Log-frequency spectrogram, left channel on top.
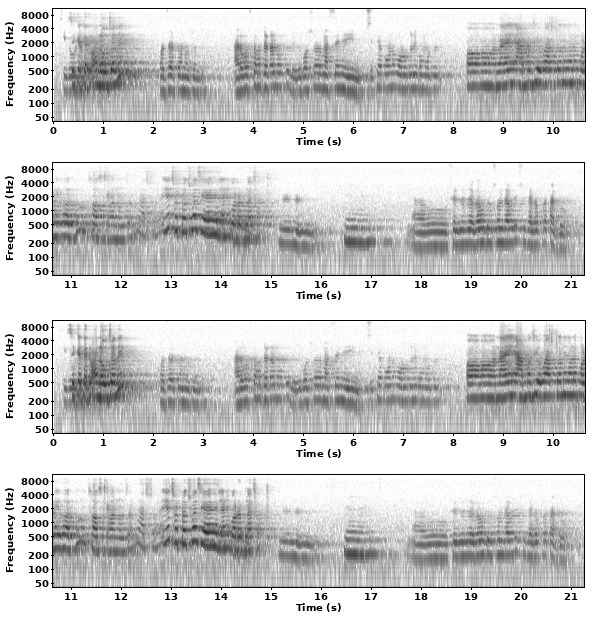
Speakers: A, on the left; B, on the right.
A: ଯୋଉ
B: ସେ କେତେ
A: ଜାଗାକୁ
B: ଟଙ୍କା
A: ଯାଏ
B: ନୋଉଛନ୍ତି?
A: ହଜାର ଟଙ୍କା ନୋଉଛନ୍ତି। ଆର ବର୍ଷ ହଜାର ଟଙ୍କା ନଉଥିଲେ ଏ ବର୍ଷ ମାସେ ହେଇନି ଦେଖିଆ କଣ ବଢଉଛନ୍ତି କମଉଛନ୍ତି।
B: ଓହୋ ନାଇଁ ଆମ ଝିଅକୁ ଆସୁଛନ୍ତି ଜଣେ ପଢ଼େଇ ଘରକୁ ଛଅଶହ ଟଙ୍କା ନୋଉଚନ୍ତି ଆସୁ ଇଏ ଛୋଟ ଛୁଆ ସେଏ ହେଲାଣି
A: ହୁଁ
B: ବଡ଼ କ୍ଲାସ।
A: ହୁଁ ହୁଁ ହୁଁ।
B: ହୁଁ।
A: ଆଉ ସେ ଯୋଉ ଜାଗାକୁ ଟିଉସନ ଯାଉଚି ସେ ଜାଗା ପୁରା କାଦୁଅ।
